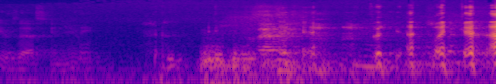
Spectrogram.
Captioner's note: laughs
